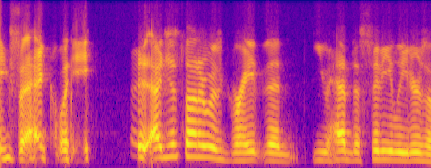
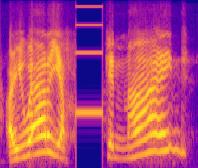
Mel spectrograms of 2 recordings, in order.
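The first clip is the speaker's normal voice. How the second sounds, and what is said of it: Poorly done Boston accent. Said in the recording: “that was my horrible Boston accent ... that is a tough accent to do”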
